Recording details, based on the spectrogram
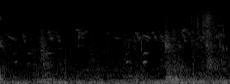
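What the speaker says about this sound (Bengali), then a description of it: "আর এগুলো হচ্ছে কি আমাদের দেশি মুরগি" Native village chickens cluck softly and continuously on a small poultry farm, a low murmur of several birds close by with no clear voices over them.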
